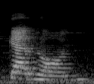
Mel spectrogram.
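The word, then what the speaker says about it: quarante: यू the next number which is 40 is pronounced as कैरन char if यू सी we have N ई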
